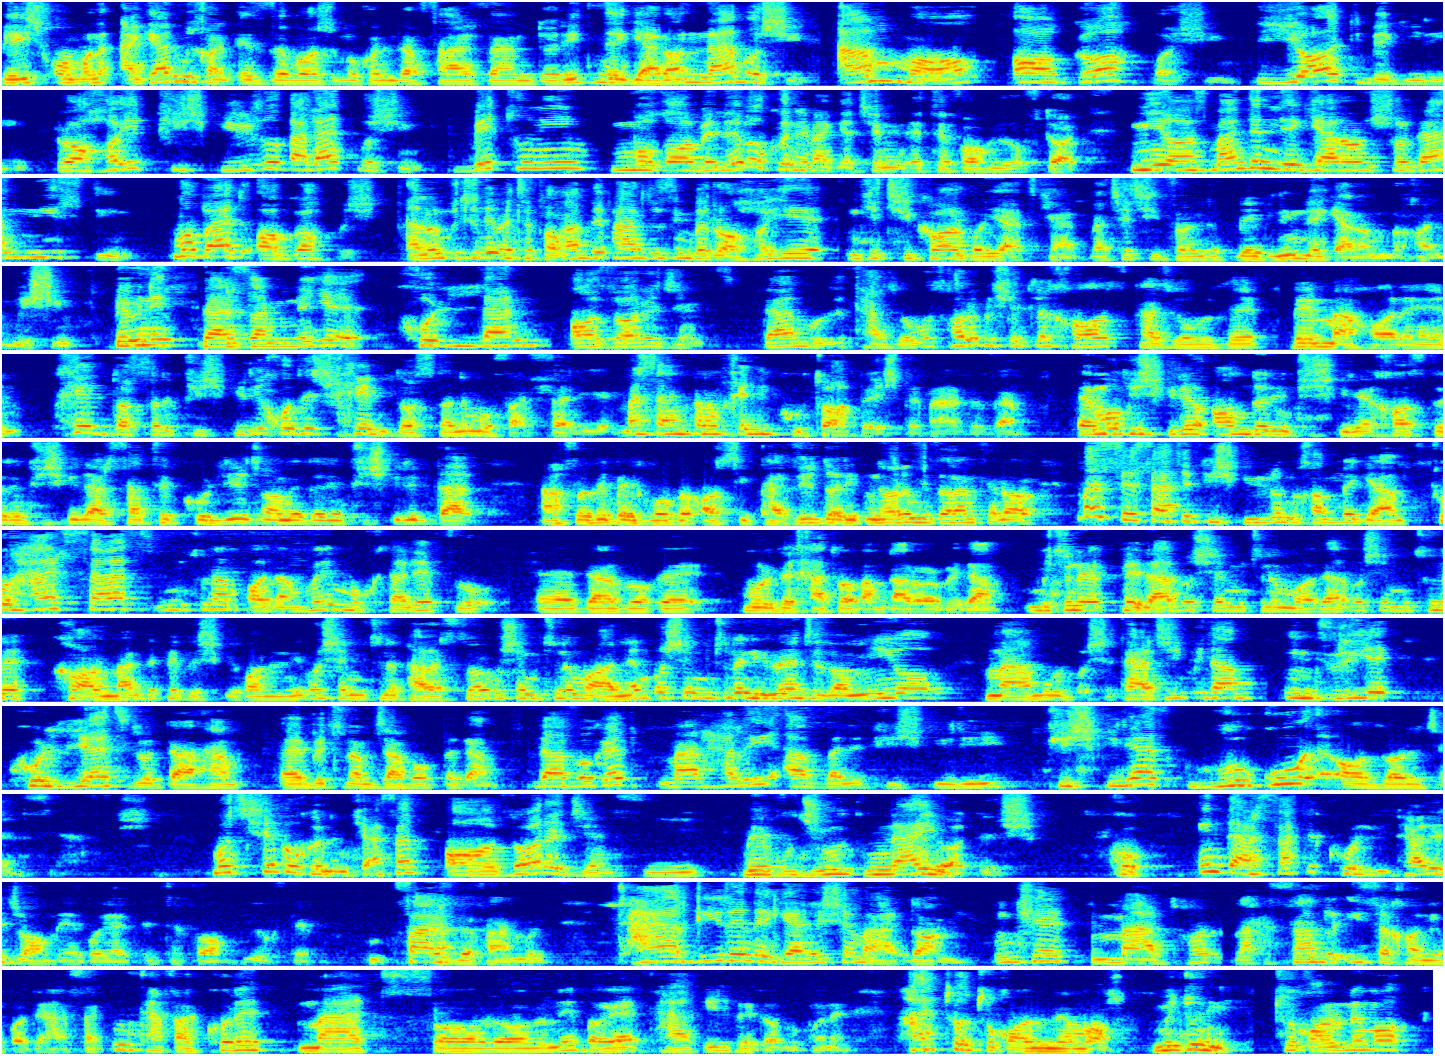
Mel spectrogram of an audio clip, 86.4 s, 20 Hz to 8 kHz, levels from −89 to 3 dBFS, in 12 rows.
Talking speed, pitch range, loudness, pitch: 155 wpm, 120-170 Hz, -20 LUFS, 145 Hz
